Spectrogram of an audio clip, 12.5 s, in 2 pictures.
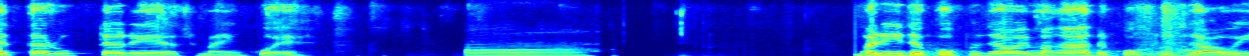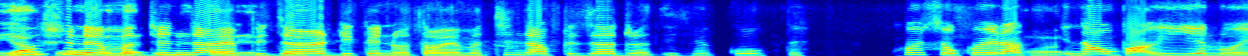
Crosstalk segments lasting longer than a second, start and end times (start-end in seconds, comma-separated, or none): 6.3-7.8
